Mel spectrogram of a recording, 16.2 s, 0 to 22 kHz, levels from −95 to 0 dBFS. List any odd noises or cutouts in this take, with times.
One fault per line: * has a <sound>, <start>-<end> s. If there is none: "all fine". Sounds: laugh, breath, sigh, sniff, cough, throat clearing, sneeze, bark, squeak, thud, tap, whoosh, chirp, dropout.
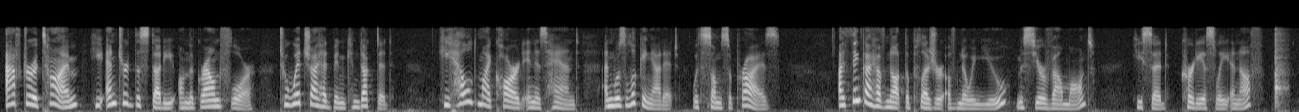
* has a tap, 15.9-16.1 s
